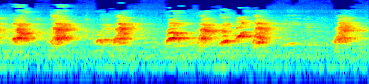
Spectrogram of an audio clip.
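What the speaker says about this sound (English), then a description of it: "I apologize for the dogs barking if you can hear them" Several dogs bark repeatedly at close range in quick, uneven bursts, some yips mixed in, with no talking.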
